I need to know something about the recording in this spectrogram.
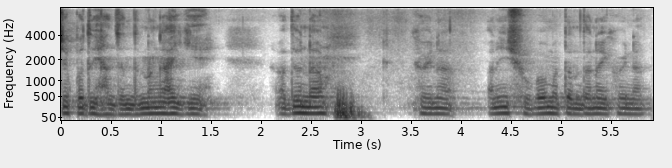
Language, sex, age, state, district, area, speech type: Manipuri, male, 30-45, Manipur, Thoubal, rural, spontaneous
